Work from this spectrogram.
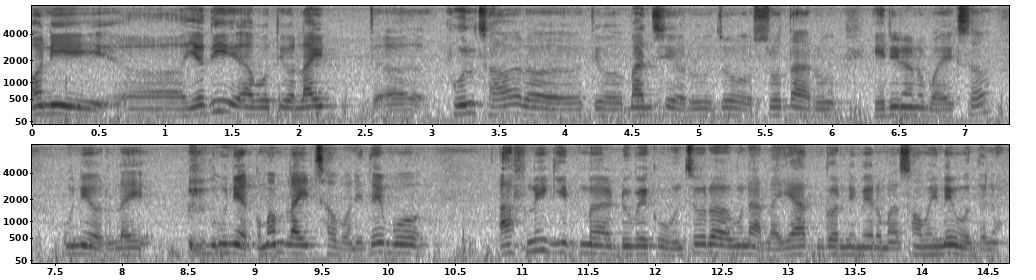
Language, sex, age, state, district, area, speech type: Nepali, male, 18-30, West Bengal, Darjeeling, rural, spontaneous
